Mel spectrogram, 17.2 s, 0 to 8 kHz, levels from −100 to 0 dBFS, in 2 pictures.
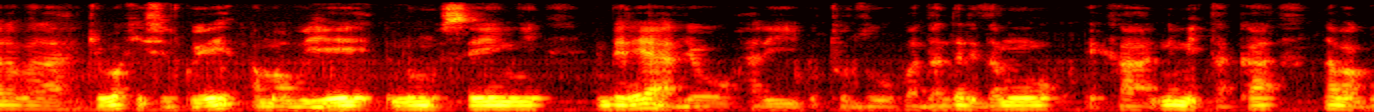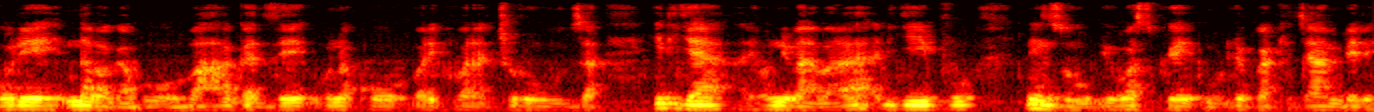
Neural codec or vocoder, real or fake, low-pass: none; real; 7.2 kHz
